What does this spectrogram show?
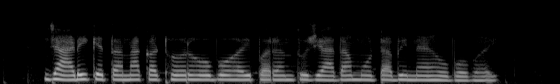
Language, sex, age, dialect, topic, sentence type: Magahi, female, 25-30, Southern, agriculture, statement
